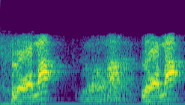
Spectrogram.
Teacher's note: 那个马声调变成了高平调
